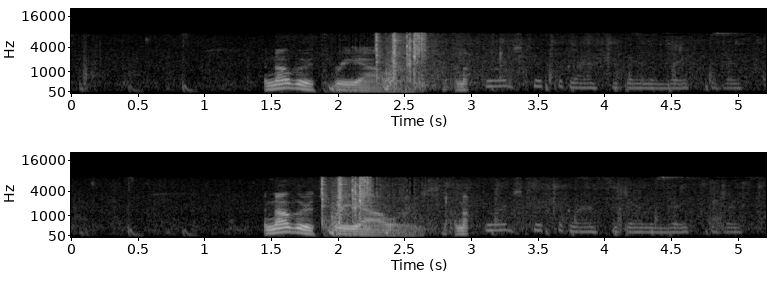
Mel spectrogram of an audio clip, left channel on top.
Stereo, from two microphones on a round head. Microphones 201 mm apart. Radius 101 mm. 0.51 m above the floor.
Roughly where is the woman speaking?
Centre.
